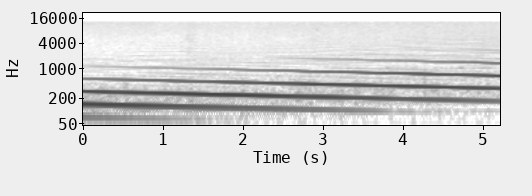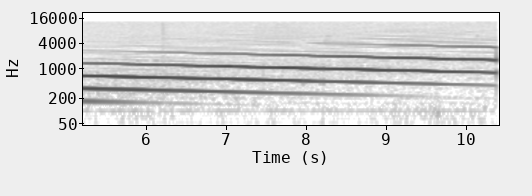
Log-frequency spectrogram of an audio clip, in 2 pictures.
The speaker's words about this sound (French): Alors, Jean-Claude Risset euh, a créé un son qui descend tout en montant.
